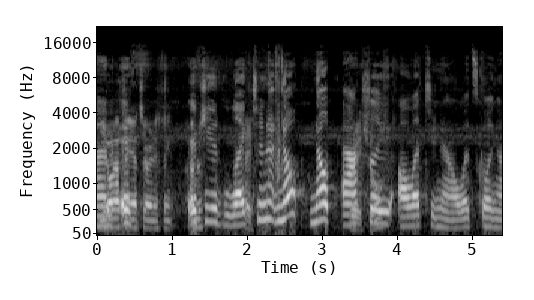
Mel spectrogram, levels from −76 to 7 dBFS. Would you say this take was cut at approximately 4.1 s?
no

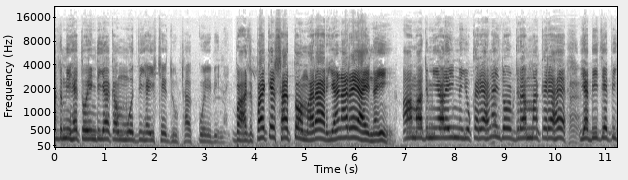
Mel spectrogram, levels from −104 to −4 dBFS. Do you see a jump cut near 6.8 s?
yes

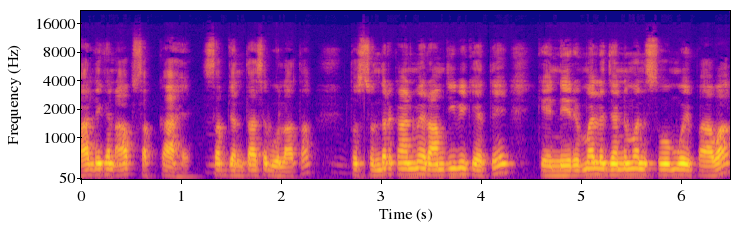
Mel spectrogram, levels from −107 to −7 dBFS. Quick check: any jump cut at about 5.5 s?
no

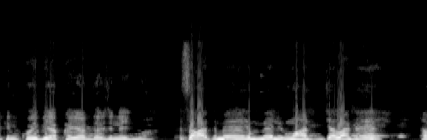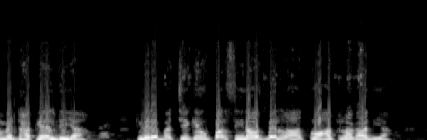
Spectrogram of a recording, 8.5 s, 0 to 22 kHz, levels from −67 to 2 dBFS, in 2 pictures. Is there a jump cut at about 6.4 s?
no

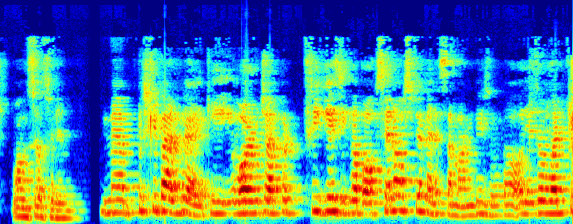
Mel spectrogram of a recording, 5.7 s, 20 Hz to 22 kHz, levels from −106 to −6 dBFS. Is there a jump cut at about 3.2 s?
no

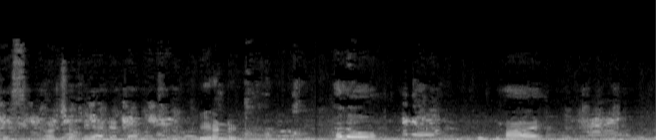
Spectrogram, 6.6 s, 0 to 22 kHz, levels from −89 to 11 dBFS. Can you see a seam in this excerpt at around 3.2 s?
yes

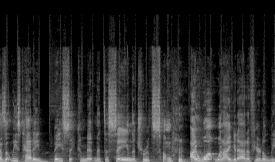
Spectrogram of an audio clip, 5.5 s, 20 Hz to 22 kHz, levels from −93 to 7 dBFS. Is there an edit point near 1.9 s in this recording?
no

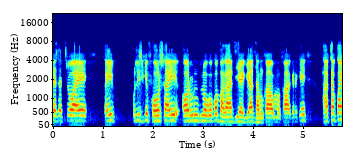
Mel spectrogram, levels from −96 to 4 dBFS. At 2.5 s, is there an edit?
no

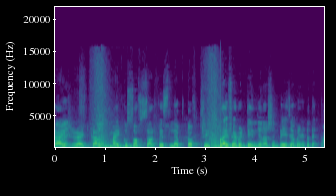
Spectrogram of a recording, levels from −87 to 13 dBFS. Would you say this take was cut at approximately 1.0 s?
yes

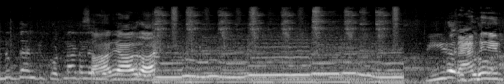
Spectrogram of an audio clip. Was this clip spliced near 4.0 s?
yes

